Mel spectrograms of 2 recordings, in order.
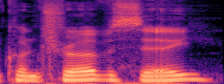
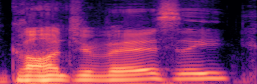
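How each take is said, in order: First: Controversy stressed on TROV; second-syllable stress. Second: Controversy stressed on CON; first-syllable stress. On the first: Repeats the word in another stress. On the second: Laughing, repeats word with other stress. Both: Shown as a demonstration.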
